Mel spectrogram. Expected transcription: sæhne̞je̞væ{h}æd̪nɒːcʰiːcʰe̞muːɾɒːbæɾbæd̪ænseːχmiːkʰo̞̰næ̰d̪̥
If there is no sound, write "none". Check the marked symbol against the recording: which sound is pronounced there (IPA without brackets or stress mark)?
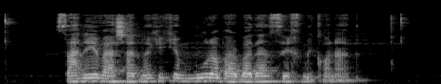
ʃ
